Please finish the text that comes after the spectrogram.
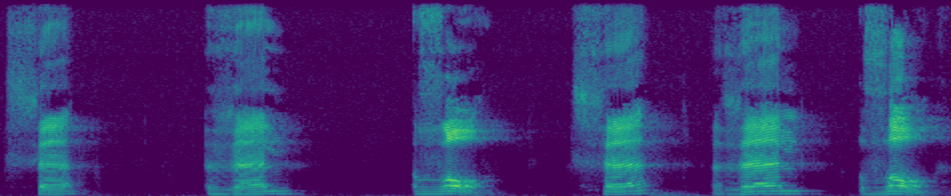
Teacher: So if you notice, pronouncing all these three letters, our tongue should be between the teeth. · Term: tongue between teeth letters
